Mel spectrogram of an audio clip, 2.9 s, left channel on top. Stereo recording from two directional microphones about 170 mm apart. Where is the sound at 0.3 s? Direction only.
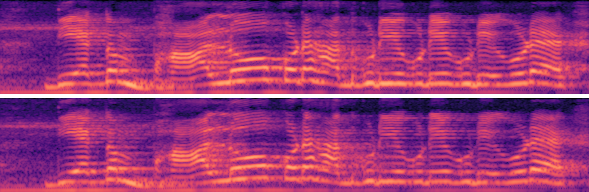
15° left (ahead or behind).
